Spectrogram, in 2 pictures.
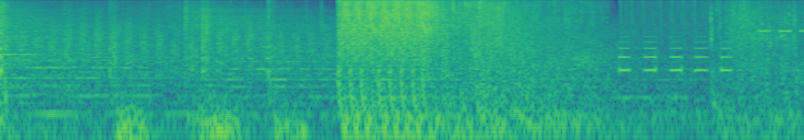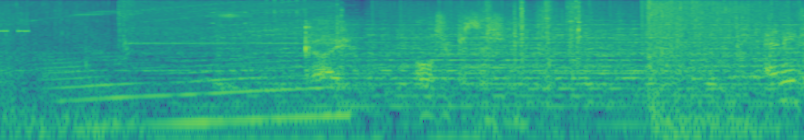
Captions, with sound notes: [beeping continues] Kai, hold your position.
